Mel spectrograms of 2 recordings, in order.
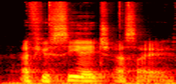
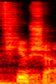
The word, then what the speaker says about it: fuchsia: Fuchsia. Fuchsia. Okay. Sure. It's kind of sad, actually. My last name, is pronounced with like the SH sound, like Charmin toilet paper, but it's a CH.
